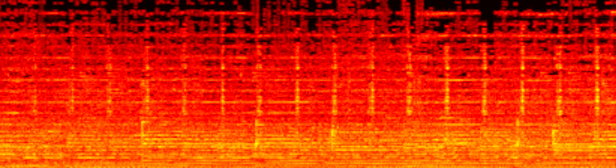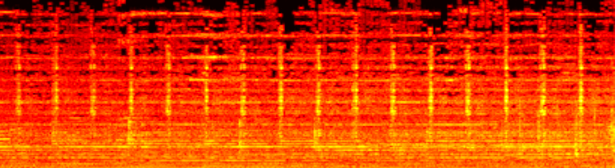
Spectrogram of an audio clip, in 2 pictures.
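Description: Steady, evenly spaced clock-like ticks click over sustained low musical tones, the ticking crisp and regular throughout without any voices.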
